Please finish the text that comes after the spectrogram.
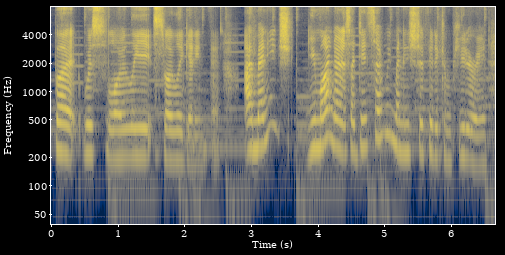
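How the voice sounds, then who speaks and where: A woman's voice: on the high side, expressive, normal speed, faint music behind. A tired young woman rambling and ranting in a casual, self-deprecating voice-over while she builds in a game. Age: young adult. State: tired, yawning. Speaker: Sims gaming YouTuber.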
